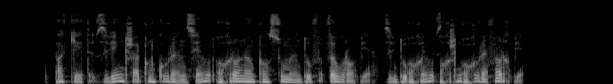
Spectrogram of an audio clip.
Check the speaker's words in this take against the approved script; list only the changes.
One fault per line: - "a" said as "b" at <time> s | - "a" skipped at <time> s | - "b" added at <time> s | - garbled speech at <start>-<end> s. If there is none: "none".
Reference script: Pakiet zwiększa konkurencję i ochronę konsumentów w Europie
- "i" skipped at 2.1 s
- garbled speech at 3.8-5.2 s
